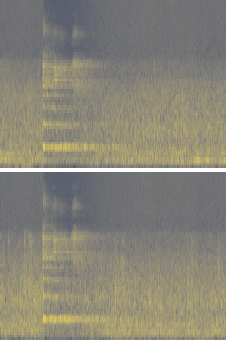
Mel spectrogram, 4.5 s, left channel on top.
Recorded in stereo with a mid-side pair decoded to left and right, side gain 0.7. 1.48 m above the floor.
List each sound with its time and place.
0.8 s a giggle: 20° right, 1.9 m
